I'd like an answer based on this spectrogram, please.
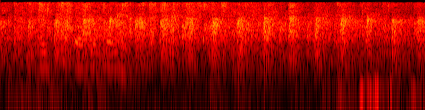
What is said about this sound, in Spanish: Se les ha escuchado que aplaudían, pero no se han visto las caras de felicidad que tenían.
